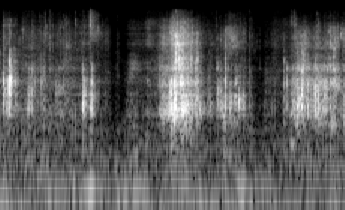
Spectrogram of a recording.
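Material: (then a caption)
Dried gourd. Long painted nails tap and scratch the hard, hollow shell of a large, elongated dried gourd sold as a pumpkin, which lies on a felt mat. Bursts of dry, crinkly tapping and scratching come in clusters separated by short pauses. The sound is bright, with almost no low end and very little ring.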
